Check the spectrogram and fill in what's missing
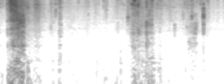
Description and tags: Saw with gore
Some gruesome squelches, heavy impacts and random bits of foley that have been lying around.
foley, gore, blood, splat, vegtables, violent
